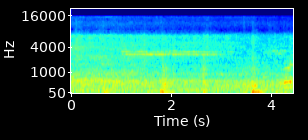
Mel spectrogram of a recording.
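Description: A large metal cooking pot being carried on poles and lowered onto a wood-fire stove. A high steady squeal lasts about two seconds and a few dull thumps sound over a steady noisy din.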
